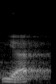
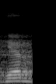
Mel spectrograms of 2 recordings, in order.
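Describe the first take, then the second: First: The word begins directly with a vowel. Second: The word begins with an h sound. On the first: The speaker calls it right. "এখানে হচ্ছে ইয়ার" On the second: The speaker calls it wrong. "এখানে হেয়ার হচ্ছে না"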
